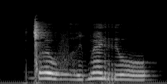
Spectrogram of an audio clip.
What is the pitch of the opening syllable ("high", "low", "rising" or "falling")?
falling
